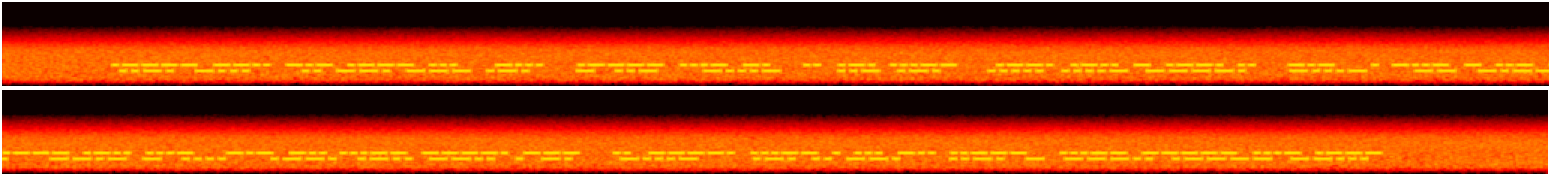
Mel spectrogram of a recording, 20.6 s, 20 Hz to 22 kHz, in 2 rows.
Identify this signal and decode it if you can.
Morse code, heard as two keyed tones, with radio static. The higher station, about 35 wpm, 1050 Hz: 1ZKJS B 1VN IR3 PLTPI K EXTUJLV KD39O I93ESD2 30VJ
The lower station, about 30 wpm, 680 Hz: FB IGOR TU <BT> UR 549 <BT> MY QTH PLZEN <BT> RIG FT817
